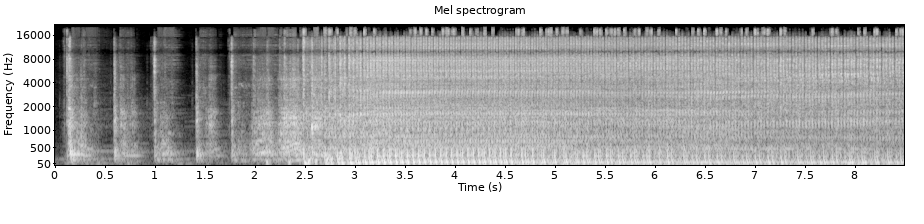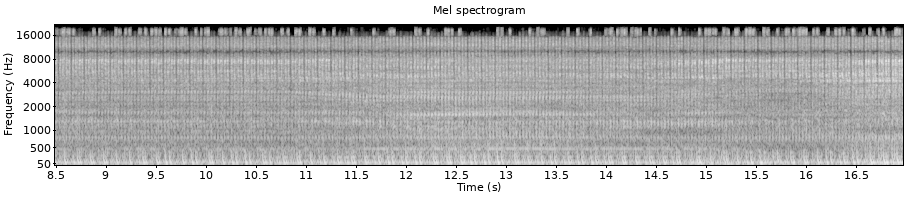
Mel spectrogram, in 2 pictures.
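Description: The small engine of an old dump tractor cranks with a few quick chugging pulses, then catches and runs loudly at a steady, fast, rattling idle close by, with no talking.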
